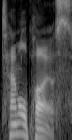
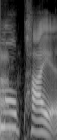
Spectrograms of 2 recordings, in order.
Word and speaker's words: Tamalpais: Mount Tamalpais, or Mount Tam. Tamalpais.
